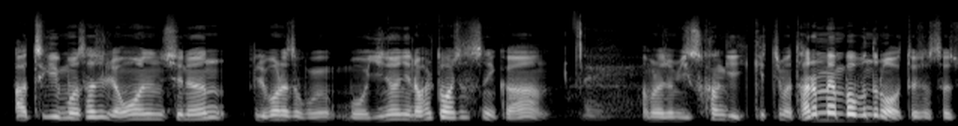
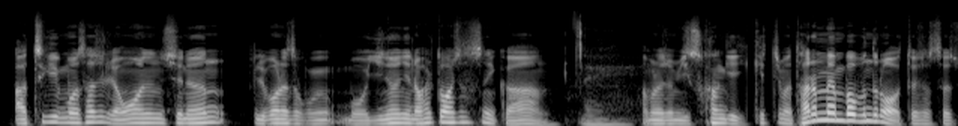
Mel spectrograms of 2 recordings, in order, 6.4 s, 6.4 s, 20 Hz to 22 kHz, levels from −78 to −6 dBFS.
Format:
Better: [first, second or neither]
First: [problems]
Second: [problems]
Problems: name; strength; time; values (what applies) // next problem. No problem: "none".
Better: second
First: thin; very; fading below 300 Hz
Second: none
